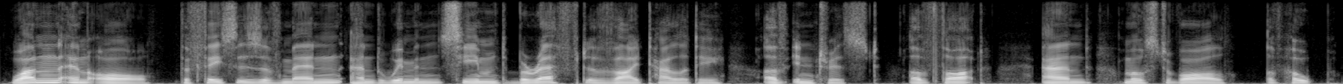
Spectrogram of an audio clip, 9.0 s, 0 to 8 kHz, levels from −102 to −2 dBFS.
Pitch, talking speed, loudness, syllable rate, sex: 125 Hz, 155 wpm, -21 LUFS, 4.5 syllables/s, male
